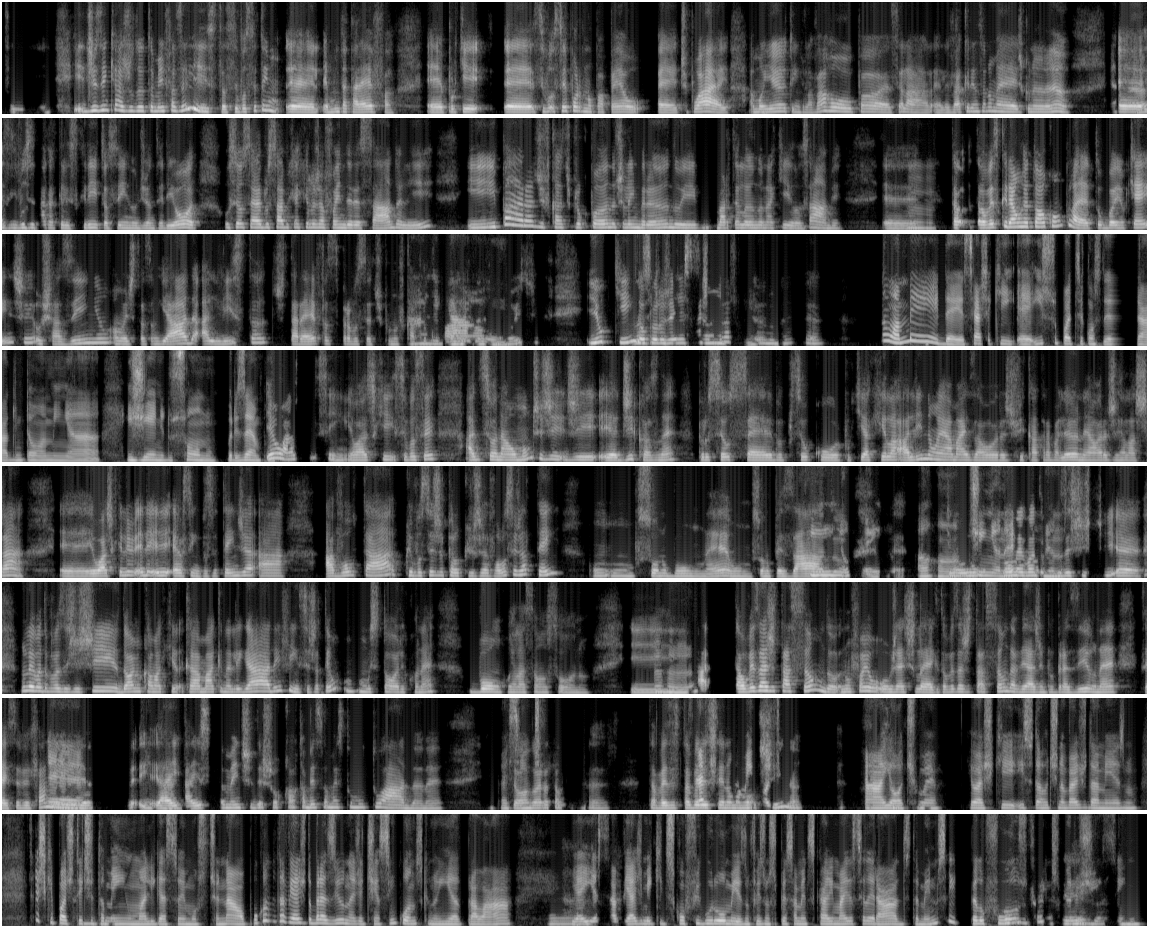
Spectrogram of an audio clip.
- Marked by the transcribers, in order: tapping; in English: "Kindle"; other background noise; in English: "jet lag"
- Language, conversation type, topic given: Portuguese, advice, Quais pensamentos repetitivos ou ruminações estão impedindo você de dormir?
